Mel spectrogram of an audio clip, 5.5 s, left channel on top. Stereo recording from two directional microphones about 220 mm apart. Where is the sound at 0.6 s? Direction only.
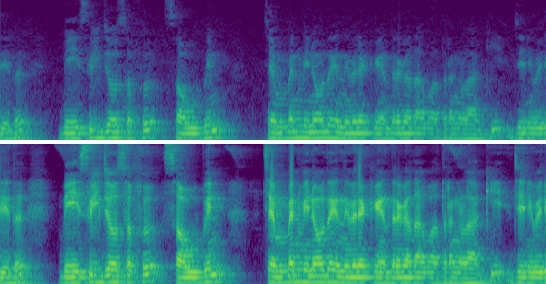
Centre (ahead or behind).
